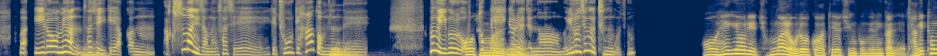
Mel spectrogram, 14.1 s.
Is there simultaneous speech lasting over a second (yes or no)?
yes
